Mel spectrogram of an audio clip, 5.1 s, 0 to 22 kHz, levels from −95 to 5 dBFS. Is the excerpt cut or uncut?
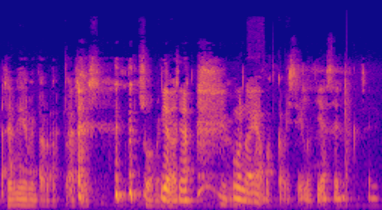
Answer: cut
